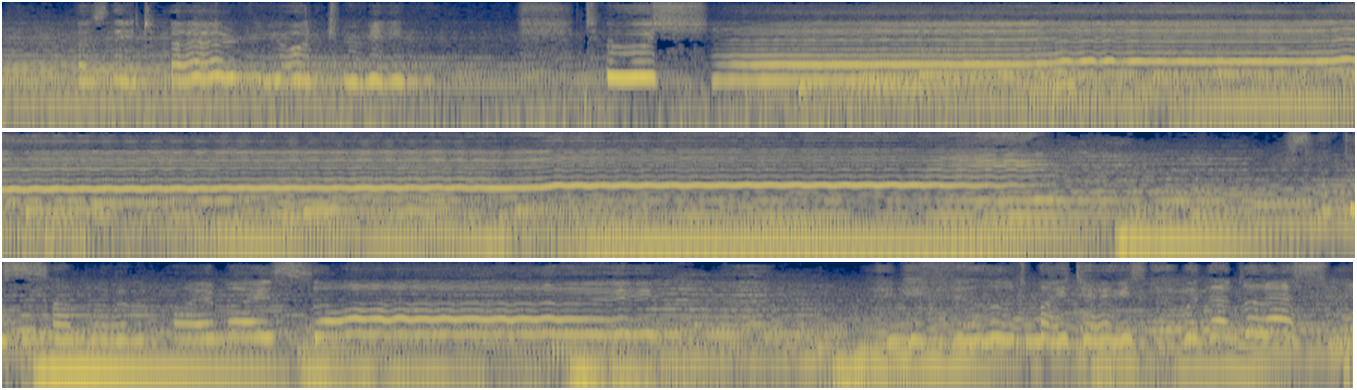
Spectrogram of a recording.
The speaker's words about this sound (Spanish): El momento clave de la película también esta canción desgarrada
